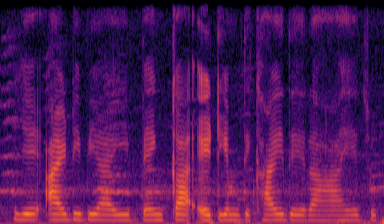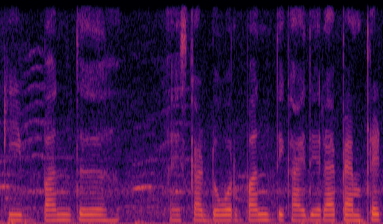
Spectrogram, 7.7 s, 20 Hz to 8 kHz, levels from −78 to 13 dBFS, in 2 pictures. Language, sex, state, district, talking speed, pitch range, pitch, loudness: Hindi, female, Bihar, Lakhisarai, 165 wpm, 185-195 Hz, 190 Hz, -22 LUFS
